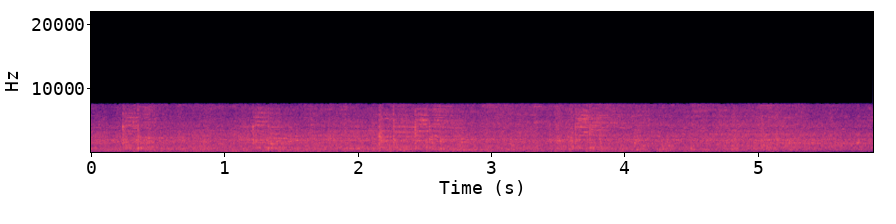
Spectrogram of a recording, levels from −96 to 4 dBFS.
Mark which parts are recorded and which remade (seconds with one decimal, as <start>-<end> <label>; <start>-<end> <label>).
0.0-5.9 recorded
